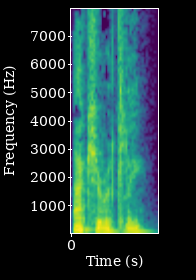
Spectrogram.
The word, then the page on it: accurately: British English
